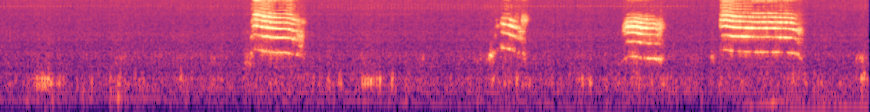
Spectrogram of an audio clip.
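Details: Domestic kittens, part of a litter of six, at bedtime indoors with a person sitting among them; four separate high, clear meows, short and rising-falling, spaced a few seconds apart over faint room rustle.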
